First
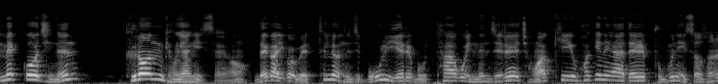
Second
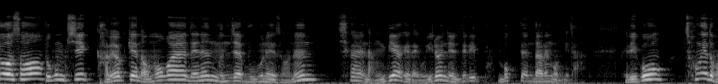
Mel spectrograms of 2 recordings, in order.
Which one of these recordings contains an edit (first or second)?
second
